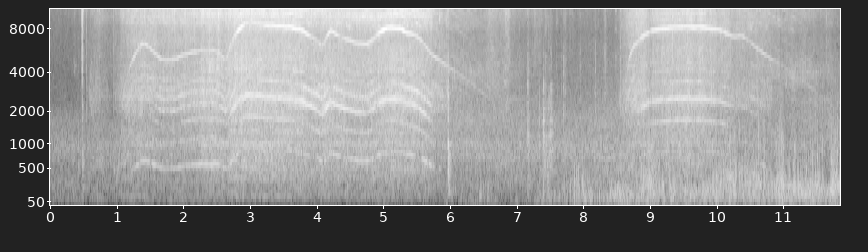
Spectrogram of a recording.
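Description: An electric drill whirs loudly in short bursts, speeding up and winding down.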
